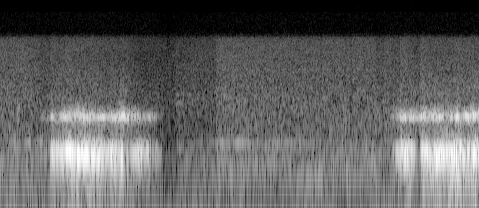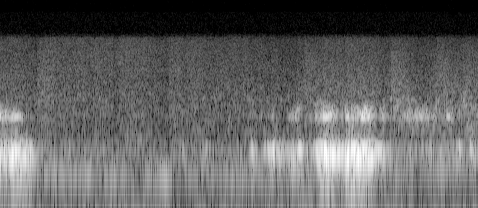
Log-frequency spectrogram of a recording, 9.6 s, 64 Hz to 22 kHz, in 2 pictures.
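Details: Adult woman (aunt) asleep: three loud, low, rattling snores, about 17 a minute, with quiet gaps between breaths; ordinary sleep snoring.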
